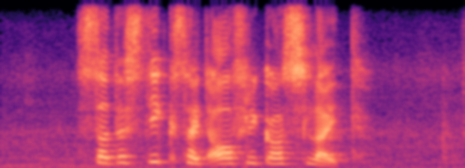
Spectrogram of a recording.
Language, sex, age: Afrikaans, female, 21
